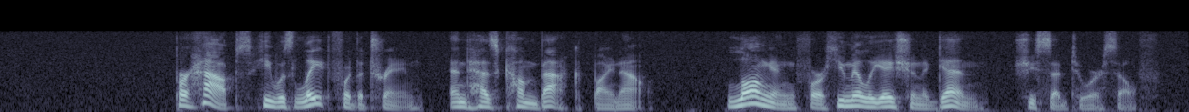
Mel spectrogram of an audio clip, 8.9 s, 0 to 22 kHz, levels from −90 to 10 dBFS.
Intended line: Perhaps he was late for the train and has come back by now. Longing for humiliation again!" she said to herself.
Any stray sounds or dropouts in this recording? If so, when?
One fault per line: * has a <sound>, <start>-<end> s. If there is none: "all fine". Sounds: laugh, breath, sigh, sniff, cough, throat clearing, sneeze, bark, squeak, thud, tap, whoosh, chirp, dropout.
all fine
